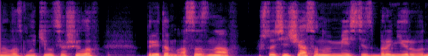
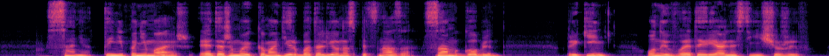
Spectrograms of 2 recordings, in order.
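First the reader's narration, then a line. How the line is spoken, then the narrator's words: Cheerful rapid chatter. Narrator (Russian): радостно протараторила девушка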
